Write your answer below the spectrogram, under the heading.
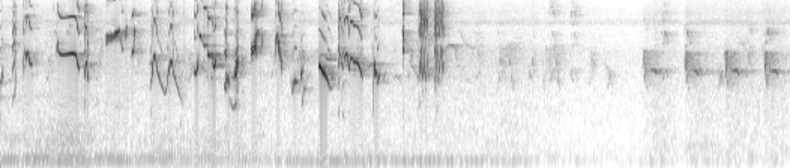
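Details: Pet Oriental magpie-robin singing against a wild bird that approached it, a vocal contest ending in a fight; dense rapid burst of sweeping whistles and chirps for five seconds, then sparse short repeated notes, with a low hum beneath.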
